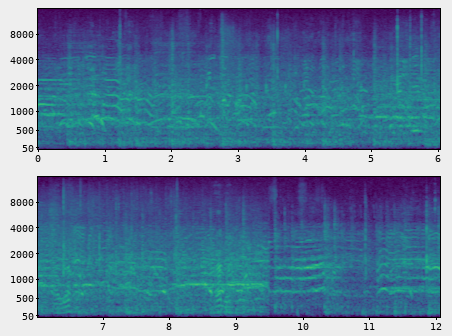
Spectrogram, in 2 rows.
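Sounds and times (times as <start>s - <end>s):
football match crowd: 0.0s - 12.0s
voices talking and calling out: 0.0s - 12.0s.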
